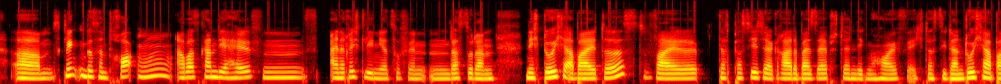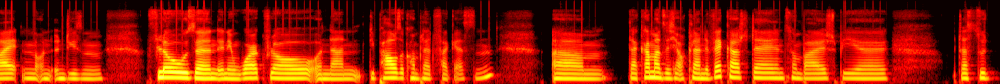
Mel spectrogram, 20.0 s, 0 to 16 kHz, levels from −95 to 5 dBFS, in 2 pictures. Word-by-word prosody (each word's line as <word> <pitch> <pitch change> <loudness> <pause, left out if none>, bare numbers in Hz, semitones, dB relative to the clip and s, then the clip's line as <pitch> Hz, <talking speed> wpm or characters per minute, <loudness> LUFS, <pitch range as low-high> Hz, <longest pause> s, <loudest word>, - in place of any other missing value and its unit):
Ähm, 180 -2 +2
es 185 +4 -12
klingt 275 0 +1
'n 260 - 0
bisschen 225 -4 -2
trocken, 240 +3 -1
aber 205 +2 0
es 215 - -4
kann 230 -1 0
dir 205 -2 -1
helfen, 205 0 -4
f 225 - -23
eine 195 +2 -1
Richtlinie 190 -6 -4
zu 190 - -13
finden, 170 0 -7
dass 180 +1 -2
du 185 - -4
dann 170 0 -1 0.3
nicht 195 0 -2
durcharbeitest, 205 - +1
weil 175 0 +1 0.2
das 190 -1 -6
passiert 195 +2 -4
ja 175 -2 0
grade 175 0 0
bei 175 0 0
Selbstständigen 175 -1 -5
häufig, 170 0 -5
dass 175 0 -6
sie 175 - -4
dann 170 0 +1
durcharbeiten 180 -3 +1
und 170 0 -6
in 175 +1 -2
diesem 170 -1 -6 0.4
Flow 205 -1 +9
sind, 180 -2 +6
in 170 - +2
dem 170 -1 +1
Workflow 185 -1 +3
und 165 0 -2
dann 160 -1 -3
die 185 - -6
Pause 195 -1 +4
komplett 180 -2 -4
vergessen. 175 - -7 0.6
Ähm, 170 0 +1 0.2
da 185 - -1
kann 210 +3 +4
man 205 -1 +6
sich 180 -1 -3
auch 165 - -7
kleine 180 -1 -1
Wecker 225 -3 +4
stellen 195 -2 -1
zum 195 -3 -5
Beispiel, 180 0 -3 0.7
dass 185 -1 -3
du 190 0 -2
180 Hz, 180 wpm, -24 LUFS, 175-200 Hz, 0.7 s, Flow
